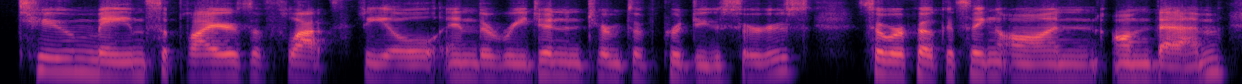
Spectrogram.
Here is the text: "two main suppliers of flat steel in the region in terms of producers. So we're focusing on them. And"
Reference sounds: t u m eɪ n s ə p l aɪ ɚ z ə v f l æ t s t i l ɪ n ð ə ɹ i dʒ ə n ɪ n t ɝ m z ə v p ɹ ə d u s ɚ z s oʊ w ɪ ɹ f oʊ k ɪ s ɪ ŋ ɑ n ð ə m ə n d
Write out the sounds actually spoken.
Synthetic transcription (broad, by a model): t u m eɪ n s ə p l aɪ ɚ z ə v f l æ t s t i l ɪ n ð ə ɹ i dʒ ə n ɪ n t ɝ m z ə v p ɹ ə d u s ɚ z s oʊ w ɪ ɹ f oʊ k ɪ s ɪ ŋ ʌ n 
